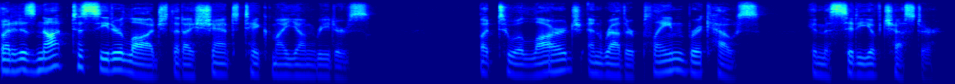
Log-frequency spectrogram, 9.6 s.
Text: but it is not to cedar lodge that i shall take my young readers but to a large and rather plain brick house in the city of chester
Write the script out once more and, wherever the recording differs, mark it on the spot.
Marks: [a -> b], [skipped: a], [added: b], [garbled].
but it is not to cedar lodge that i [shall -> shan't] take my young readers but to a large and rather plain brick house in the city of chester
